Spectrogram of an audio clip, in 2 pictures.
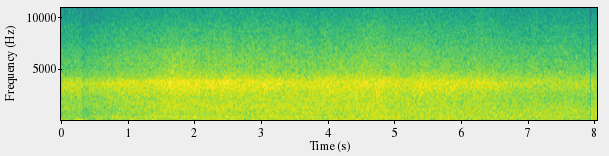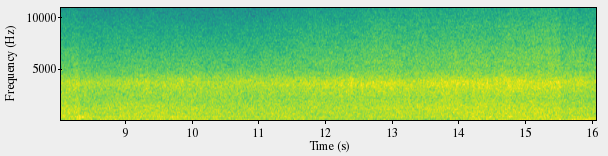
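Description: Ocean surf breaking and washing steadily on the shore, with wind buffeting the microphone, most strongly near the end.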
